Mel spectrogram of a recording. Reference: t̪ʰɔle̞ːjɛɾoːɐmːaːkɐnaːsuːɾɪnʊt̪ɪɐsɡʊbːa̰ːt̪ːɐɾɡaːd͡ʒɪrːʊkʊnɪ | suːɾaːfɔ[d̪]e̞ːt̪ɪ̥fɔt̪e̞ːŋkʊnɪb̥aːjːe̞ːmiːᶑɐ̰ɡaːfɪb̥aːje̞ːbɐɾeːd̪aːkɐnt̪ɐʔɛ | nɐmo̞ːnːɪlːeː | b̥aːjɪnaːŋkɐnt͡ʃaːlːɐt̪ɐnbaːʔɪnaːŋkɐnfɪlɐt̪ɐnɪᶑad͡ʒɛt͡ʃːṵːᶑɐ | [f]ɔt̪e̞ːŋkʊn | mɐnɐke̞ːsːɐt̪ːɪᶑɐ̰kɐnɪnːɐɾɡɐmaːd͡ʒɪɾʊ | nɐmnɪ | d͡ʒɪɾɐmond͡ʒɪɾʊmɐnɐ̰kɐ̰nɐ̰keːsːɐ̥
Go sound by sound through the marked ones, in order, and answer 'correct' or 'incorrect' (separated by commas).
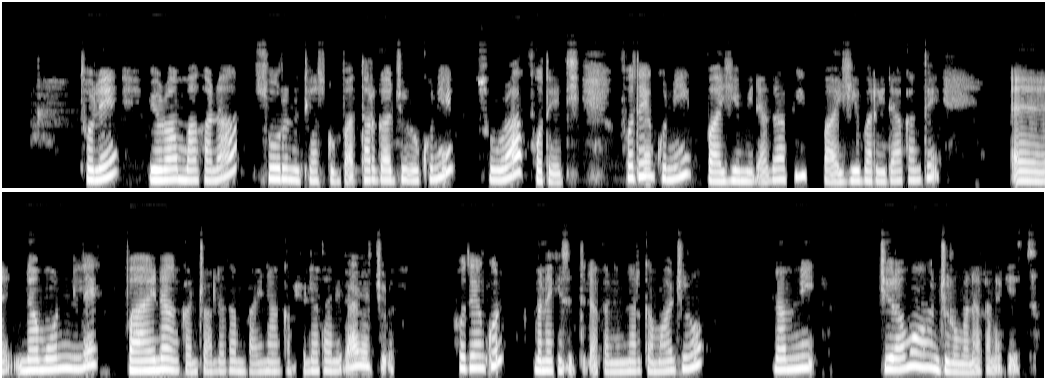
incorrect, correct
